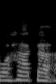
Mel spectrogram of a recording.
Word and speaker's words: Oaxaca: Your pronunciation of Sonora and Oaxaca are perfect, by the way.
